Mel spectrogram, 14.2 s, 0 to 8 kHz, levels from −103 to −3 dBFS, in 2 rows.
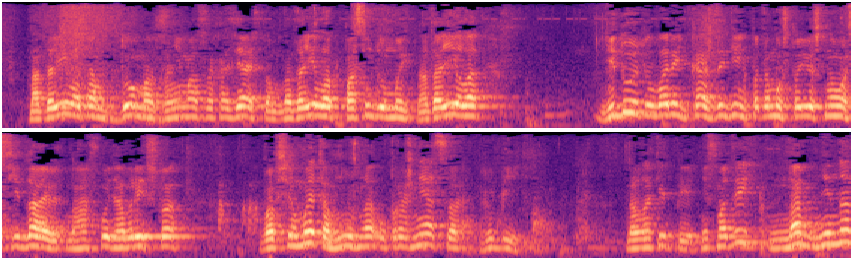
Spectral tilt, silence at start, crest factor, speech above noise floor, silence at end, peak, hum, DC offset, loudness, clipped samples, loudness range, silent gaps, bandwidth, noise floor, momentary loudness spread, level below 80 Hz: -6 dB/octave; 0.25 s; 16 dB; 29 dB; 0 s; -2 dBFS; none; under 0.1%; -17 LUFS; under 0.1%; 5 LU; none; 8 kHz; -45 dBFS; 10 LU; -54 dBFS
